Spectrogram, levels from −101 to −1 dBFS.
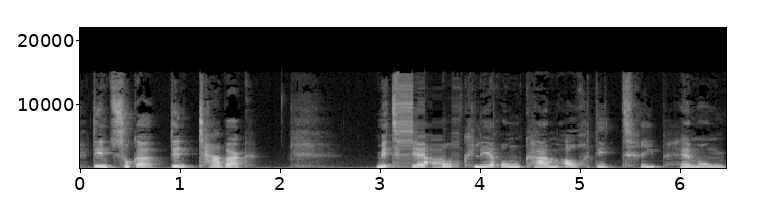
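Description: From 3.18 to 3.85 s, the speech turns into a rigid, metallic buzz near 66.8 Hz. This is robotic sound from repeated short buffers. Most of that stretch is repeats. The likely cause is audio arriving too seldom, so a 15 ms chunk loops in place.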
